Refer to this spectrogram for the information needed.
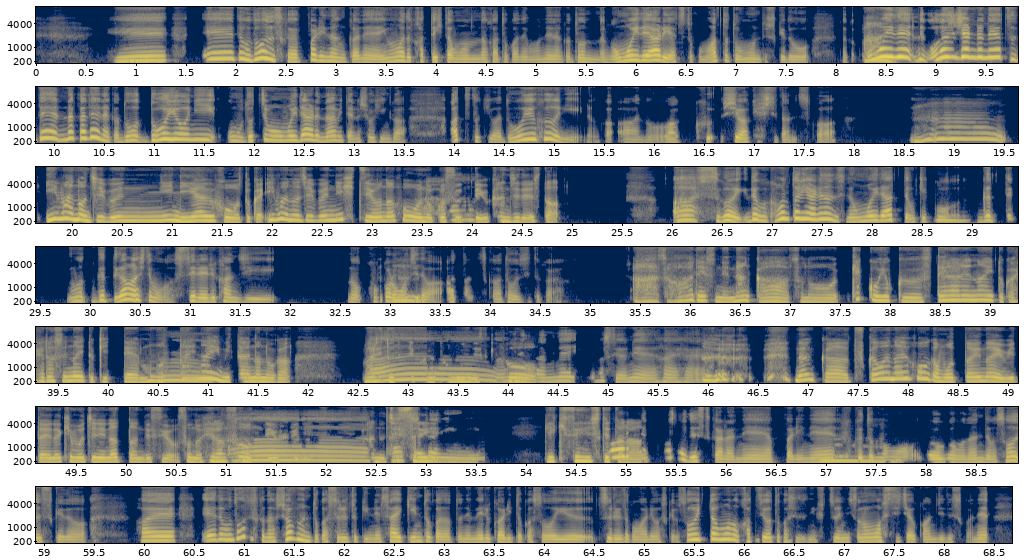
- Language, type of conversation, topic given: Japanese, podcast, 物を減らすとき、どんな基準で手放すかを決めていますか？
- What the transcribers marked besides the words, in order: other background noise; chuckle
